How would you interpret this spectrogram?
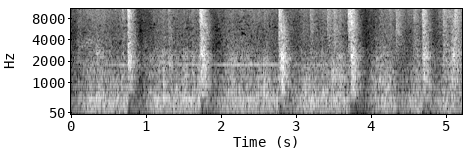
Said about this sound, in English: You can hear the beautiful, hypnotizing dryer in the background.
